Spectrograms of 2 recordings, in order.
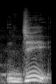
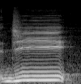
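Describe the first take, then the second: First: The vowel is short and quick. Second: The vowel is drawn out long. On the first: The speaker calls it right. "तो जल्दी पढ़ना है" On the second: The speaker calls it wrong. "इस तरह खींचकर नहीं पढ़ा जाएगा"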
